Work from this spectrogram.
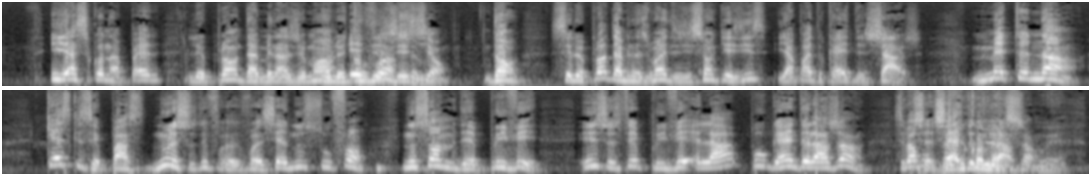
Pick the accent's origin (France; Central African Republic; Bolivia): Central African Republic; Moi, je suis centrafricain d'abord, pour aider notre pays.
